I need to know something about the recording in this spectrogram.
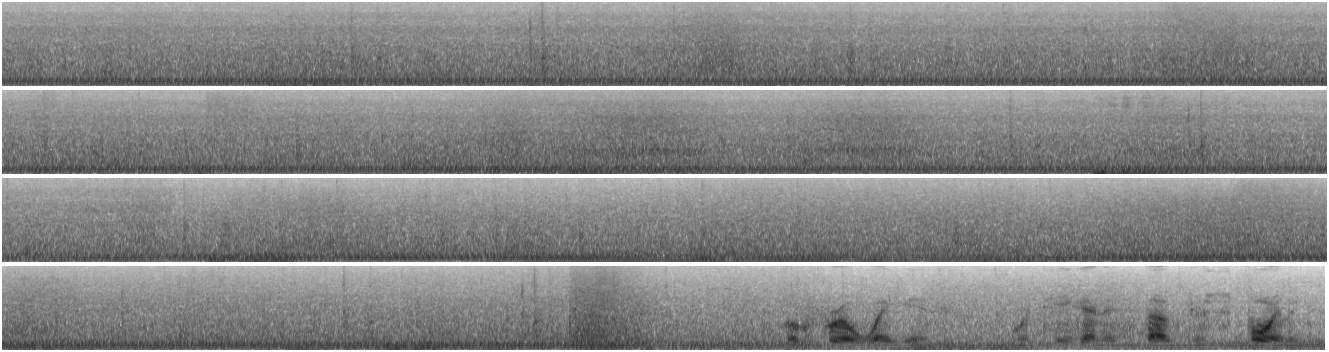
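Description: A pickup truck engine hums steadily as it drives along a wet road.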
